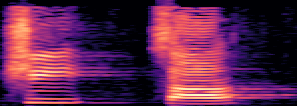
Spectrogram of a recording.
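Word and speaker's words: seesaw: ठीक है, तो वन डे सीसा, ये वाला बच्चों उच्चारण देखो, यहाँ क्या बोलना पड़ेगा, शी, है ना, सी नहीं बोलना पड़ेगा। वन डे शी सा, एक दिन बच्चों उसने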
